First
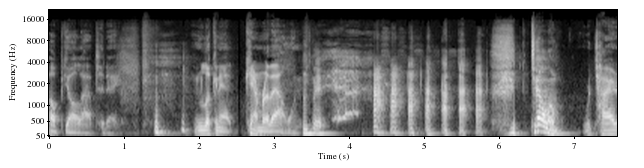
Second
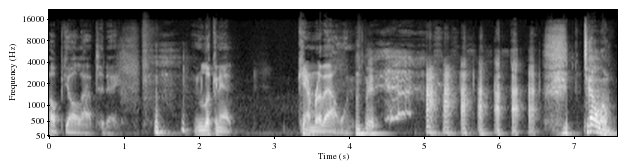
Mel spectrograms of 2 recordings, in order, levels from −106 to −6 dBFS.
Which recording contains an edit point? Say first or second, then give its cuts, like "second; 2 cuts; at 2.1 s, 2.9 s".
first; 1 cut; at 2.5 s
